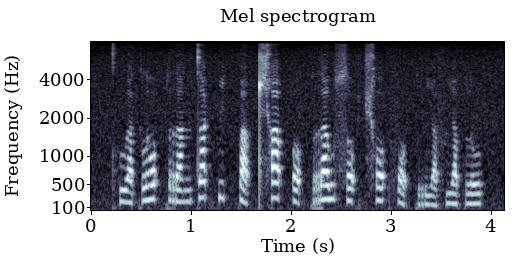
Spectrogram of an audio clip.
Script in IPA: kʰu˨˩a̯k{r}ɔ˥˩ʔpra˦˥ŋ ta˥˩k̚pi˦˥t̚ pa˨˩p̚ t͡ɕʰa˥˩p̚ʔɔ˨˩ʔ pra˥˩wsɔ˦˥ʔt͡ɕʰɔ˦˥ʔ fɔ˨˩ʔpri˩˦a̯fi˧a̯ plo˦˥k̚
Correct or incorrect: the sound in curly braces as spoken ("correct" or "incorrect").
incorrect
